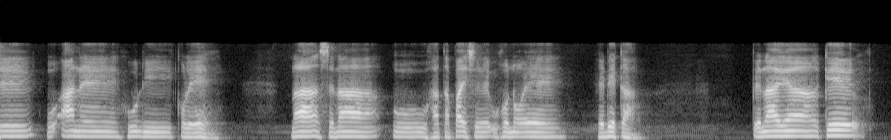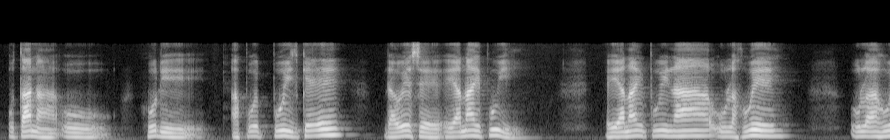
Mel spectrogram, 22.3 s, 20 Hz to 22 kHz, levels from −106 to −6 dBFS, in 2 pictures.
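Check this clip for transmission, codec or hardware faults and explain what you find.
The clip has a codec fault that runs throughout. The speech was likely squeezed through MP2 compression at a very low bitrate, which fits something near 48 kbps. Starved sub-bands are switched off, leaving nothing above about 6.1 kHz, and the remaining bands are coarsely quantised, so the speech sounds dull, with a heavy gurgling, granular roughness.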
